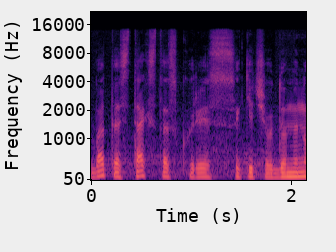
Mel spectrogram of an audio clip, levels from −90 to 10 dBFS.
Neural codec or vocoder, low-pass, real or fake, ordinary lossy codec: none; 14.4 kHz; real; AAC, 96 kbps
